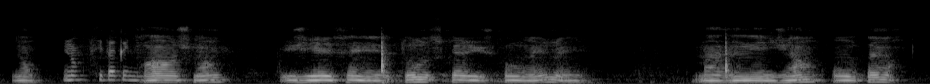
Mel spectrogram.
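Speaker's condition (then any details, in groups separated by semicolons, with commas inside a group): Traumatic brain injury; moped accident; about 15 years since injury, injured at 15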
